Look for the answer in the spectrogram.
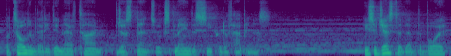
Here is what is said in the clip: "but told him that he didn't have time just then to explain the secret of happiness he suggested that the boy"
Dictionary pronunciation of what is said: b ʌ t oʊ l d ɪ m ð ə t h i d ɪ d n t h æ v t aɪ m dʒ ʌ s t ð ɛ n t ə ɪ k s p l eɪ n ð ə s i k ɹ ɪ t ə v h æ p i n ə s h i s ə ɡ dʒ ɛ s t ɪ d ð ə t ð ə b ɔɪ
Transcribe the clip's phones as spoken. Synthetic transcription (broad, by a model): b ʌ t oʊ l d ɪ m ð ə t h i d ɪ d n t h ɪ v t aɪ m dʒ ʌ s t ð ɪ n t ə ɪ k s p l eɪ n ð ə s i k ɹ ɪ t ə v h æ p i n ə s h i s ə ɡ dʒ ɛ s t ɪ d ð ə t ð ə b ɔɪ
